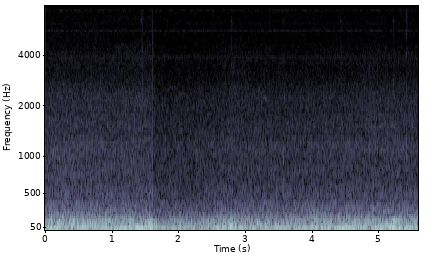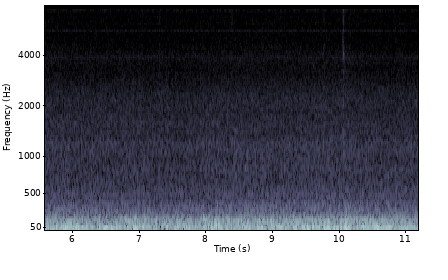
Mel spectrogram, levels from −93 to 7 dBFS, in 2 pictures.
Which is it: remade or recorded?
remade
